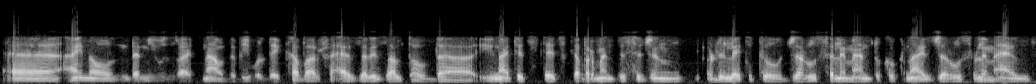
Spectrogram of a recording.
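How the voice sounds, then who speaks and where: Man, very low voice, halting phone-in guest on a dull, dry line. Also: level tone, fairly bright tone, dry recording. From Palestine. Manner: halting, with many pauses and fillers. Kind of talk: radio interview on the phone.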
